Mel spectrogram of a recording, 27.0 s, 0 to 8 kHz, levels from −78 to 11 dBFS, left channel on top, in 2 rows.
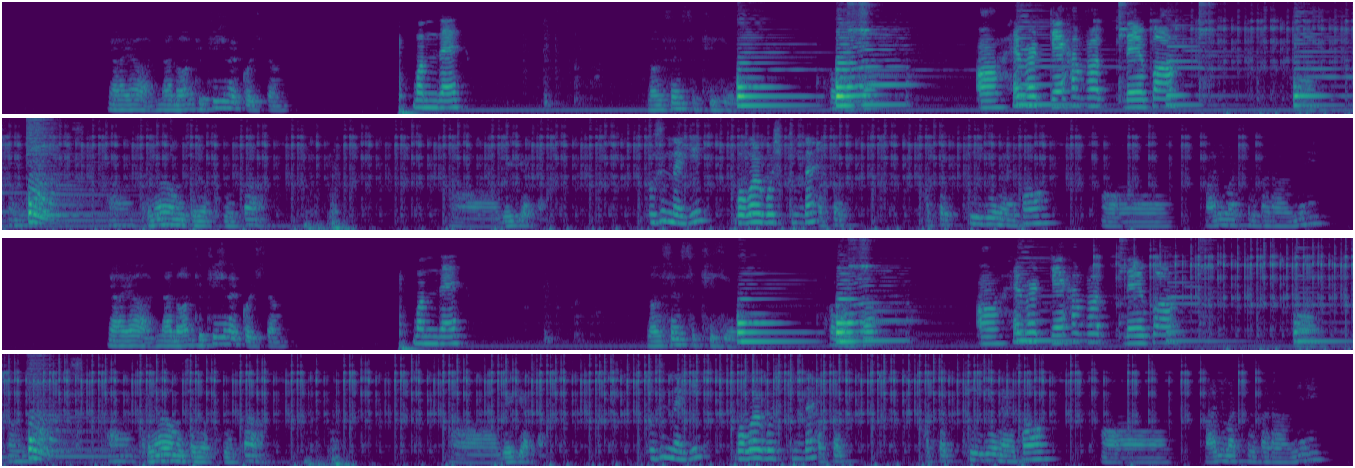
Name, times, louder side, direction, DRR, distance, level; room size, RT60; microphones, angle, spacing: voice 1, 1.1-2.8 6.5-7.3 8.2-8.8 12.9-13.2 13.6-13.9 14.2-16.2 18.0-19.0 21.6-22.0 22.7-24.0 24.5-25.2 25.5-26.7, right 3 dB, 70° right, 0.8 m, -39 dB
sound 1, 4.0-4.1 4.5-9.2 10.1-15.7 16.5-17.0, left 3 dB, 80° left, 0.5 m, -31 dB
voice 2, 4.1-4.6 9.7-11.8 20.0-20.6 20.8-21.7, left 5 dB, 35° left, 0.3 m, -30 dB
sound 2, 10.9-25.6 25.9-26.1, right 6 dB, 40° right, 0.5 m, -43 dB
2.4 x 2.2 x 2.6 m
head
